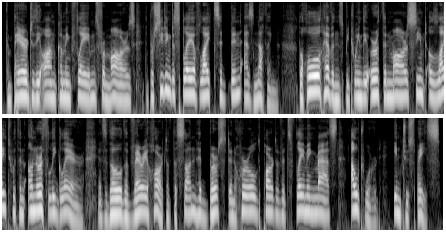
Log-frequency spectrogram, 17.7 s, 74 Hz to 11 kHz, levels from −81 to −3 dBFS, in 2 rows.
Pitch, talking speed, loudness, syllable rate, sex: 150 Hz, 170 wpm, -19 LUFS, 4.6 syllables/s, male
